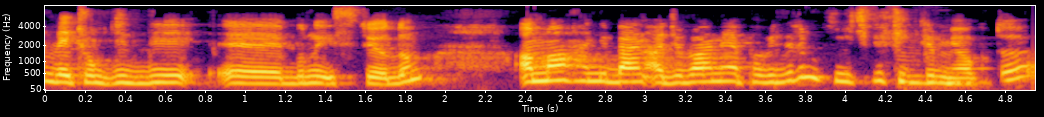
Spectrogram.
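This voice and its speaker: Lively intonation and a moderate pace mark an unremarkable speaking voice. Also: woman. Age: 30s. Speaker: business founder and designer. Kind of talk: casual interview. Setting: video call.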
